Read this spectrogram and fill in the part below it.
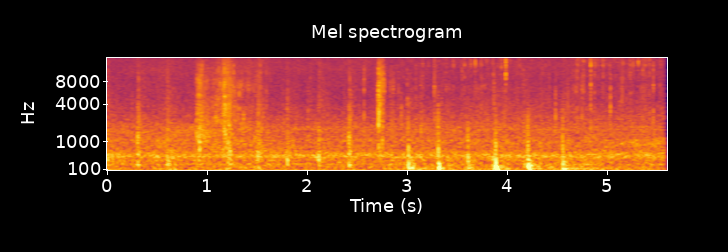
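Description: Footsteps thud on wooden stairs and planks.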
